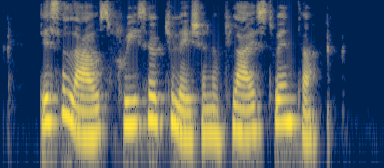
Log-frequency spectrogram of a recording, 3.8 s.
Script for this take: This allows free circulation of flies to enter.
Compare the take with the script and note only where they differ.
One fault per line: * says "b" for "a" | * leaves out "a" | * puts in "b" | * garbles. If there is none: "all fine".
all fine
